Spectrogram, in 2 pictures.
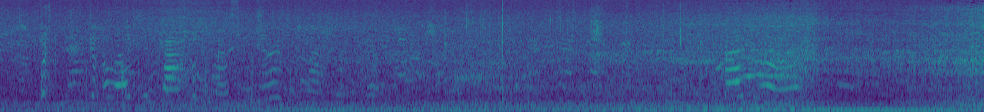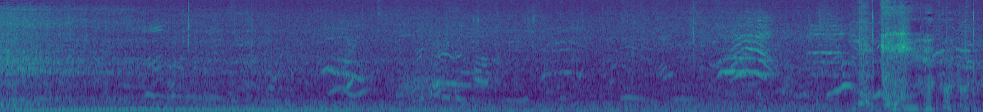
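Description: A crowd of children and adults chatter and call out outdoors.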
